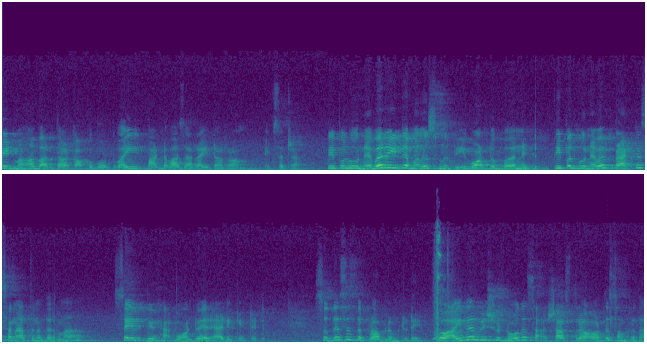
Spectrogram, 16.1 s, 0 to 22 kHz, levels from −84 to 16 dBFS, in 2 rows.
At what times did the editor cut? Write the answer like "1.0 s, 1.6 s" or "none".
3.9 s, 13.4 s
